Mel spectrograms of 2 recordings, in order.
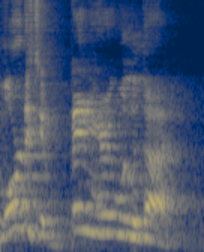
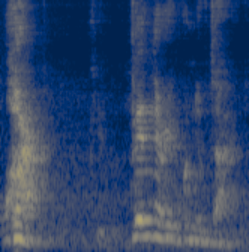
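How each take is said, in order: First: It is said in a blunt tone. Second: It is said in a gentle tone.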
